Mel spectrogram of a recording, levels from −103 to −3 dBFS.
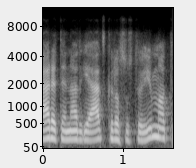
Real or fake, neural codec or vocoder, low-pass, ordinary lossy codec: fake; codec, 16 kHz, 0.5 kbps, X-Codec, WavLM features, trained on Multilingual LibriSpeech; 7.2 kHz; Opus, 32 kbps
